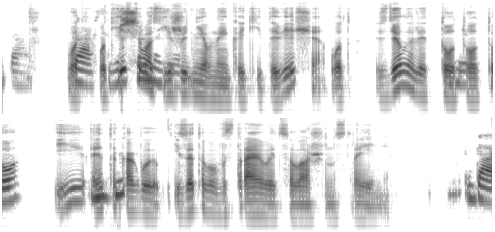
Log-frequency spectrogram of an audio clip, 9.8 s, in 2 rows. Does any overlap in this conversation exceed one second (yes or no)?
yes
